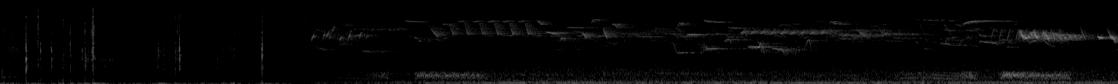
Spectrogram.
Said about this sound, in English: So we have wood pigeons... I'm guessing dawn chorus.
